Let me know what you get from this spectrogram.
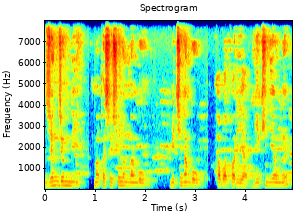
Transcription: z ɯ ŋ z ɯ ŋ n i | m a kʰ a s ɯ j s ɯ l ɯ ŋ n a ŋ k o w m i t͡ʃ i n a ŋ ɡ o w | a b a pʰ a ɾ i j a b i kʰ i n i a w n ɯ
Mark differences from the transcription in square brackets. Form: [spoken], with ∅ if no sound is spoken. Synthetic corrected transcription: z ɯ ŋ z ɯ ŋ n i | m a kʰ a s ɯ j s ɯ l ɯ ŋ n a ŋ [ɡ] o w m i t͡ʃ i n a ŋ ɡ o w | a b a pʰ a ɾ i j a b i kʰ i n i a w n ɯ

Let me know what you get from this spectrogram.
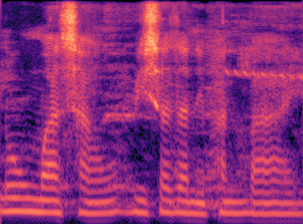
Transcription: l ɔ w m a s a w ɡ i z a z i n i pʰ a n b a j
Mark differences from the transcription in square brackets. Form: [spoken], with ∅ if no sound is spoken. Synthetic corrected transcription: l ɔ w m a s a w [b] i [s] a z [a] n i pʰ a n b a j

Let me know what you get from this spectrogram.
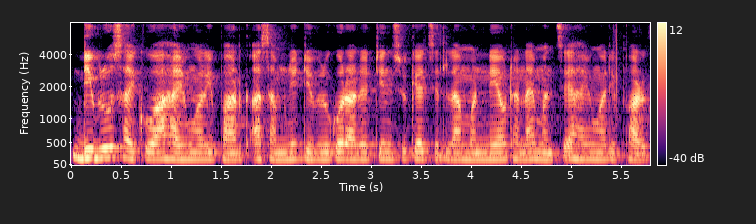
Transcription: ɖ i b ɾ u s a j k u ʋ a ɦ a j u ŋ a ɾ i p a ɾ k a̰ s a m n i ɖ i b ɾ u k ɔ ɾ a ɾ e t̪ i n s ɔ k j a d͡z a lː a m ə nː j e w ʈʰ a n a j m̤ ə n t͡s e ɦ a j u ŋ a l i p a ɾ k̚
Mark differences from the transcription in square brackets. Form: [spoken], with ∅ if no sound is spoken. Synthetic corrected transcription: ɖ i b ɾ u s a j k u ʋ a ɦ a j u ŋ a ɾ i p a ɾ k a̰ s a m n i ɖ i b ɾ u k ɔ ɾ a ɾ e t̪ i n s [u] k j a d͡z [i] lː a m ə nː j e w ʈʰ a n a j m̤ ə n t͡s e ɦ a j u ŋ a [ɾ] i p a ɾ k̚

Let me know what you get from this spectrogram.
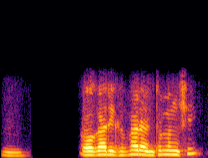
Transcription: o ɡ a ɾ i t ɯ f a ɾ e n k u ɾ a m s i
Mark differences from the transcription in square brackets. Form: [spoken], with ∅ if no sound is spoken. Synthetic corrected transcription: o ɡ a ɾ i [k] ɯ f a ɾ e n [t] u [l] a [ŋ] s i

